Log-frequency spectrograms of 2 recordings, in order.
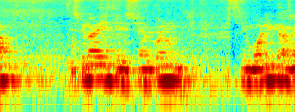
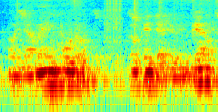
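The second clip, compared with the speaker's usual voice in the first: voice of God; 6 semitones lower, 3 dB quieter, faster than usual. Acted. God answering Pedro in vision.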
